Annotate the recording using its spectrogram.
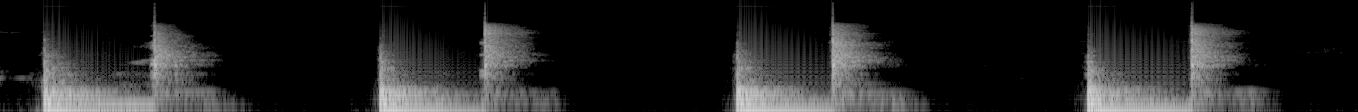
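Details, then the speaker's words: Simulated on musical drums for a semiology class: dull low first thump then sharp, cracking second beat; accentuated (loud) second heart sound. "si el ruido está intensificado sonaría así"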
